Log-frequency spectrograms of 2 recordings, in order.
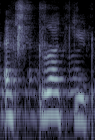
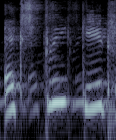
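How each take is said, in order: First: The second syllable has an ah vowel. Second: The second syllable has a long ee vowel. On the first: "ना ही टी आर ए की तरह" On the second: "एक्सट्रीकेट नहीं बोलेंगे"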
